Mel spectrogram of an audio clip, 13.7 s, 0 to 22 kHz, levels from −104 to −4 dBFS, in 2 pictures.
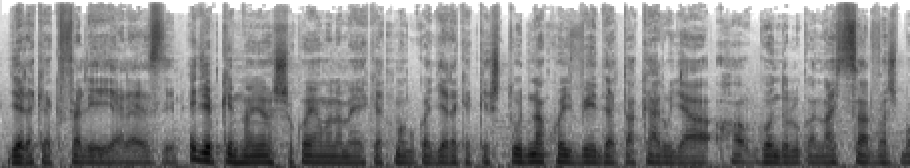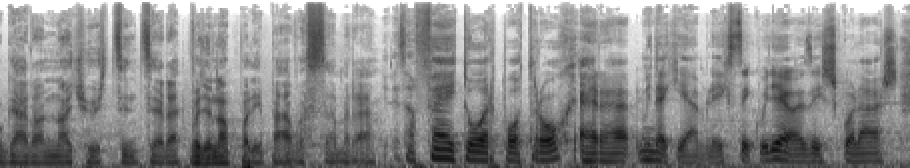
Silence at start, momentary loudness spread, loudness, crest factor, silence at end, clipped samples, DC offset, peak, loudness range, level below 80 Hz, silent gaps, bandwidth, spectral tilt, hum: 0 s; 8 LU; -21 LUFS; 20 dB; 0 s; under 0.1%; under 0.1%; 0 dBFS; 3 LU; -38 dBFS; none; over 20 kHz; -5 dB/octave; none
